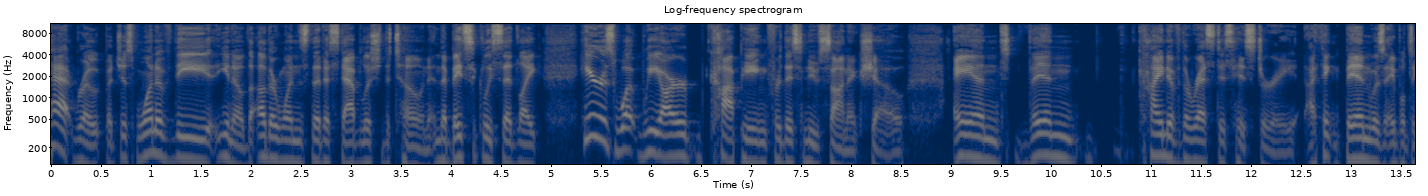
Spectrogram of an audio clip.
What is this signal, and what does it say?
Speech in English. There is no code.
